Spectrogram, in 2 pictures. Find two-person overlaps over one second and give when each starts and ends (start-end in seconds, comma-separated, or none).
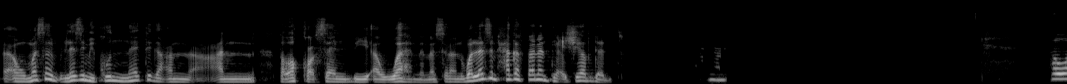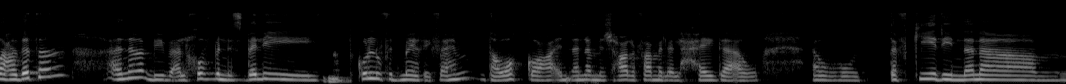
none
